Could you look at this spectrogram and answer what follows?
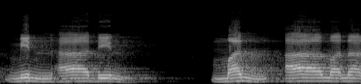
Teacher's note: huruf nun yang dibaca itu kadar gunanya tidak setebal ketika huruf nun bertasydid atau pada posisi dia idgham bi gunnah. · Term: naqis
